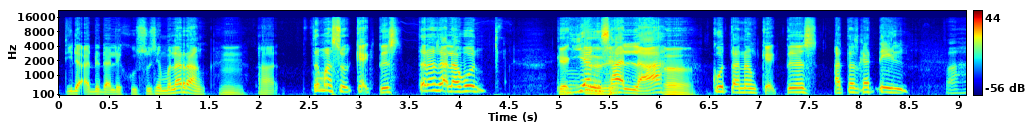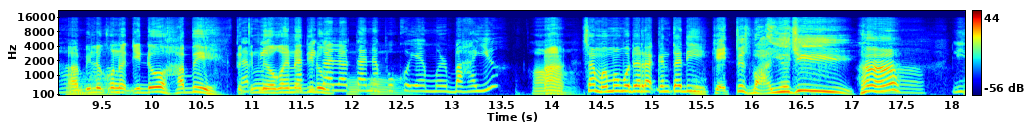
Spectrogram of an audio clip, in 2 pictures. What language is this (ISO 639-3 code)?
msa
